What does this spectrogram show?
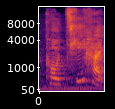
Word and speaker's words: cotija: And then we also have a little bit of cotija cheese. The J is silent. Cotija cheese.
